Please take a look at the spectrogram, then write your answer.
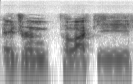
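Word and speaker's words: Adrianne Palicki: Anyway, next up we have Agents of S.H.I.E.L.D.'s Adrian Palicki. I guess that's how you pronounce the name.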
